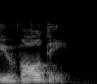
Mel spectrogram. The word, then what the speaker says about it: Uvalde: Jason, within 3 seconds, he knows all this stuff about government conspiracy, yet Bryce Mitchell doesn't even know that the town is pronounced Uvalde.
